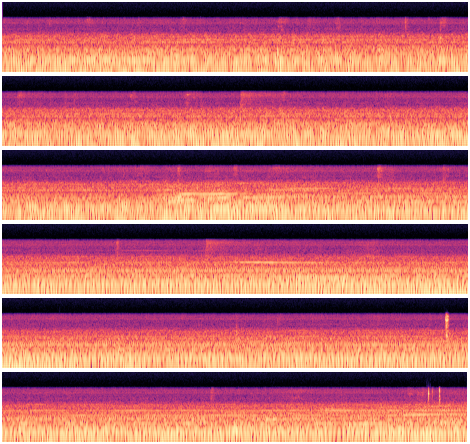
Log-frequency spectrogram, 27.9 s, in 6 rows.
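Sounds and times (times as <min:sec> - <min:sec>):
diesel train rumble: 0:00.0 - 0:27.9
click: 0:27.5 - 0:27.8.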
